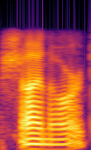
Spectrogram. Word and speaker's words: Shinar: And this land of Shinar, or Shinar, depending on your pronunciation, interesting place, is where mainly Babylon is located.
